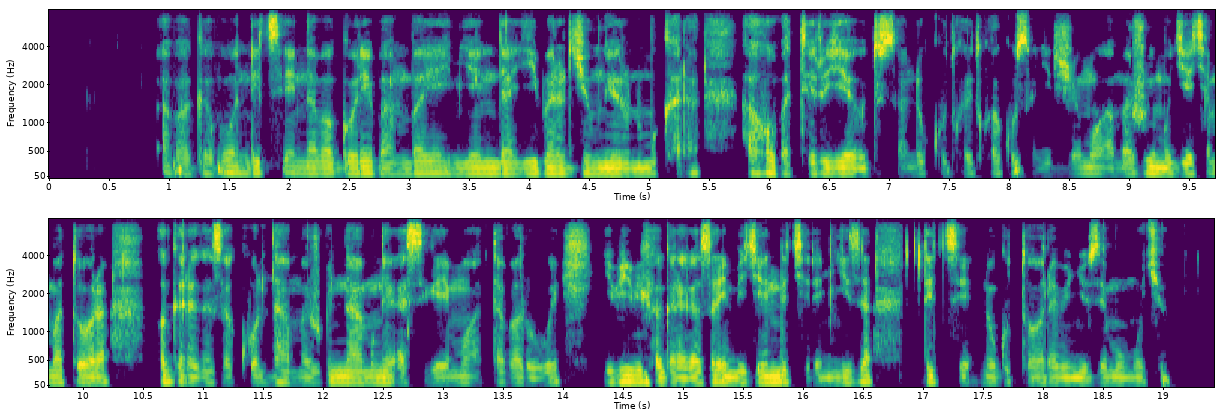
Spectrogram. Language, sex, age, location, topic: Kinyarwanda, male, 25-35, Kigali, government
